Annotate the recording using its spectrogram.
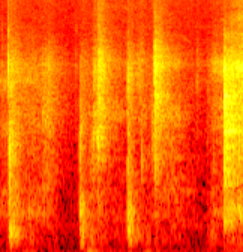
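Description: Handling noise from a phone being moved about while it records: a few light knocks and rubs, then a louder scraping rustle near the end.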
